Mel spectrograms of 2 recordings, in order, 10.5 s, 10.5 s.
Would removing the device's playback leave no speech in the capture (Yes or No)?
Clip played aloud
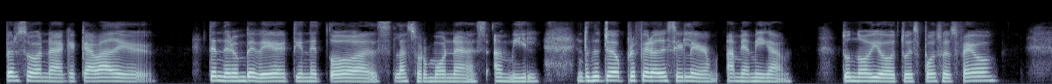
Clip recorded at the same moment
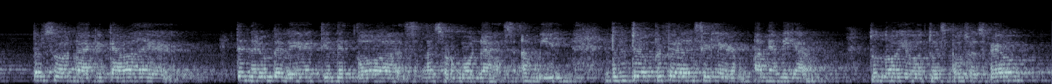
Yes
